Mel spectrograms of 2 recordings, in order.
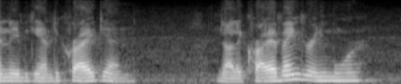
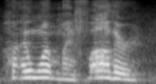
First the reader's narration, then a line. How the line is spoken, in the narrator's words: cried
